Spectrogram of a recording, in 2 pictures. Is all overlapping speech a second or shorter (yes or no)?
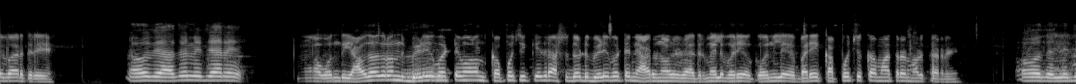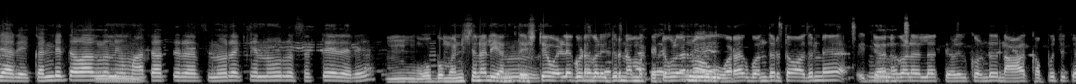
yes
